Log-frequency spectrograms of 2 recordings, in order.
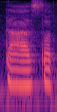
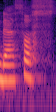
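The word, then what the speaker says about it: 다섯: Dasot gitu. Ini dibacanya bukan dasos teman-teman, tapi kita baremnya atau pengucapannya adalah dasot.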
